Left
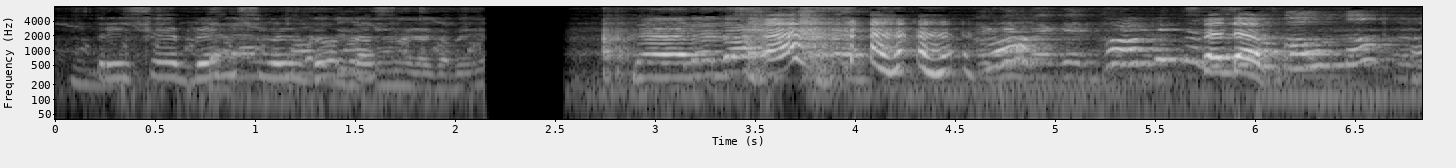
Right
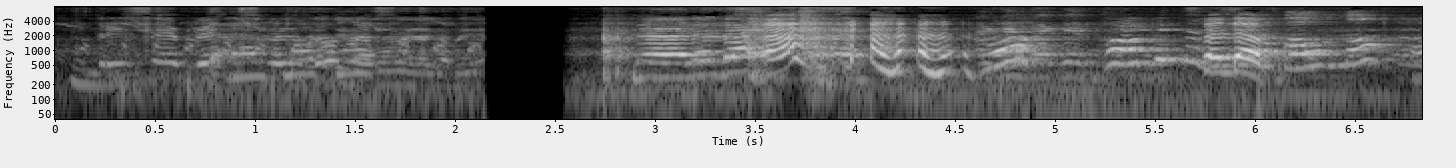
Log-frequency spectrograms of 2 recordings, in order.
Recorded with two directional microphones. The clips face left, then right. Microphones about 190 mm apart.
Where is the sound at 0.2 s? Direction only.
50° left (ahead or behind).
